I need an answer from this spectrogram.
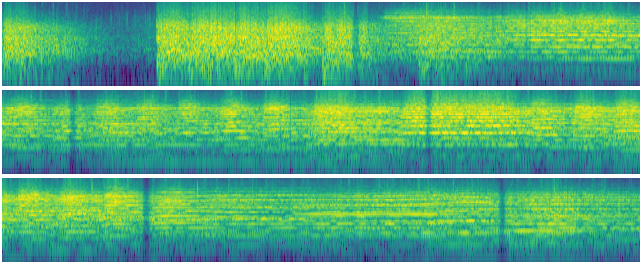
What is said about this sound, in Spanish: Zapata acudió al lugar con escasa escolta. Los soldados le presentaron armas dos veces. A la tercera vez, dispararon.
